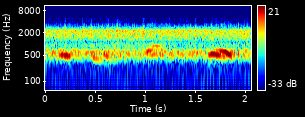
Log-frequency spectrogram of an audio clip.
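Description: Yaesu FT-817 receiving lower-sideband on 7.110 MHz through its speaker: steady band hiss cut off above and below the voice range, with faint garbled voices of weak stations underneath.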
